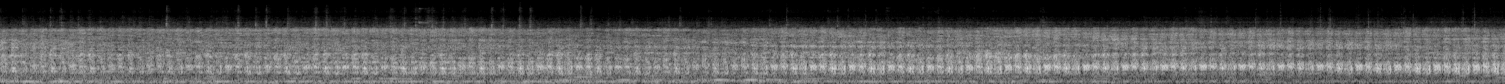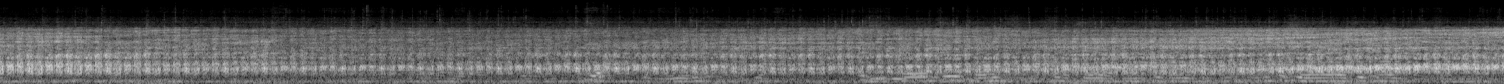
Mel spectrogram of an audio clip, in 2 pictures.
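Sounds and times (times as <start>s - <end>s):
model train running on track: 0.0s - 30.0s.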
